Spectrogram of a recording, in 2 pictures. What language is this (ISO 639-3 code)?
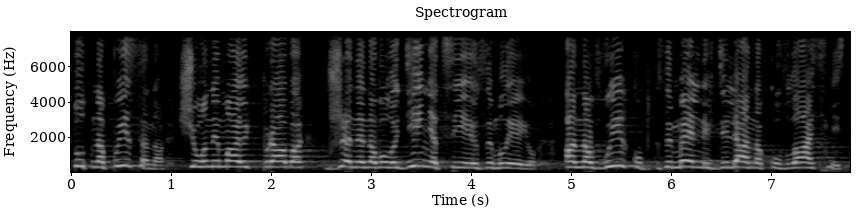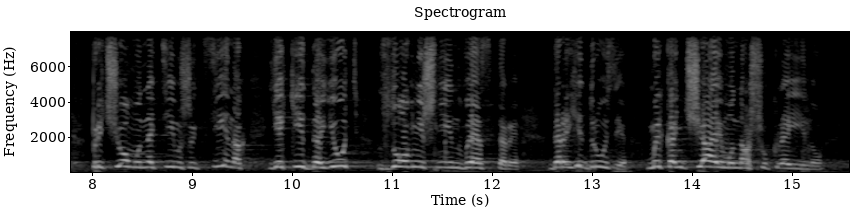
ukr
